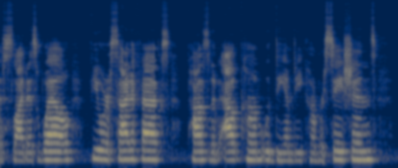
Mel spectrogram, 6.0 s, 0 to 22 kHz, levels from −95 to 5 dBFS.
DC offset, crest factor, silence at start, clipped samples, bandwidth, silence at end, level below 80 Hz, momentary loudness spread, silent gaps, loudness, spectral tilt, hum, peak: under 0.1%; 18 dB; 0 s; under 0.1%; over 20 kHz; 0.3 s; under -90 dBFS; 15 LU; none; -36 LUFS; -3.5 dB/octave; none; -18 dBFS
